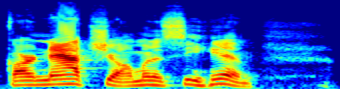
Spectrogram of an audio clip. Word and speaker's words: Garnacho: Garnacho. Not Nacho. Don't do that. Garnacho.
